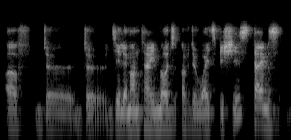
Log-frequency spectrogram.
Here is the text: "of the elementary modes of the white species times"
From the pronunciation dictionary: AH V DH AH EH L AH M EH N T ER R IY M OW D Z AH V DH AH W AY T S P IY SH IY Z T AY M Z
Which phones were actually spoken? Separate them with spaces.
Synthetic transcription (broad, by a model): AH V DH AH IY L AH M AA N T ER R IY M OW D Z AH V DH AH W AY T S P IY SH IY Z T AY M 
